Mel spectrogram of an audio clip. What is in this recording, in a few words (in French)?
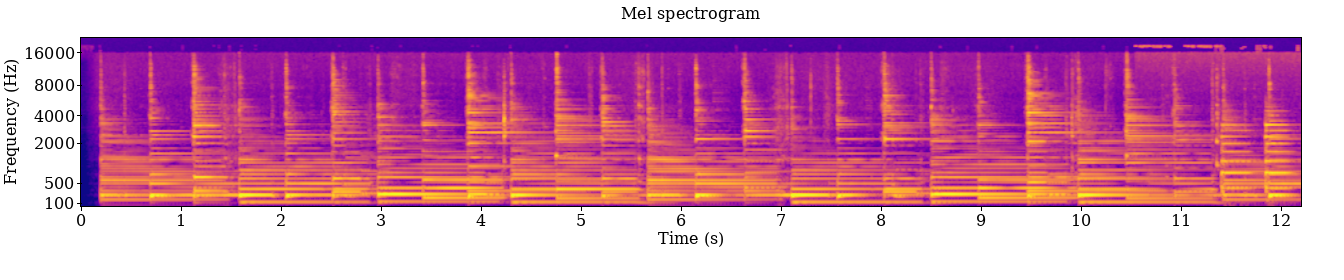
instrumental guide chant; Comptines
